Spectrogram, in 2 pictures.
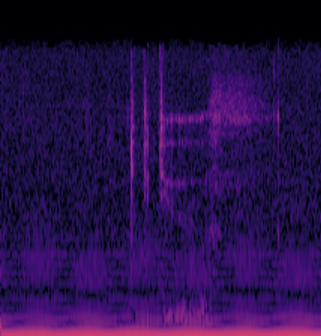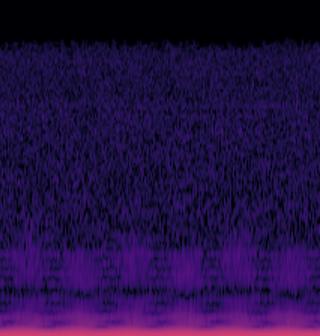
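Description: Steady electrical mains hum in the recording, with a few short computer mouse clicks about two seconds in.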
